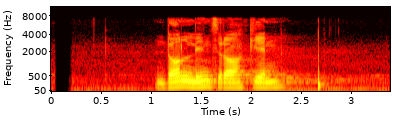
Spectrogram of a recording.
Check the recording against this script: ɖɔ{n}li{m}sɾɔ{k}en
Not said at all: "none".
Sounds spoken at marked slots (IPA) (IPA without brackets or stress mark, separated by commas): n, n, k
